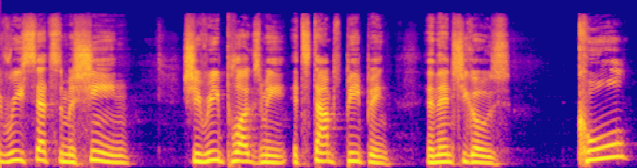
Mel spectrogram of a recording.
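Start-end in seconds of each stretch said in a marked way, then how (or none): 5.8-6.3 "Cool?" pitched high and rising like a question. Retold or imitated. Nurse checks with her patient, questioning high "Cool?". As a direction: ask "Cool?" with the voice lifting right up. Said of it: "Like she's asking me".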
